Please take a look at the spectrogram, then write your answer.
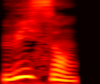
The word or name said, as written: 800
